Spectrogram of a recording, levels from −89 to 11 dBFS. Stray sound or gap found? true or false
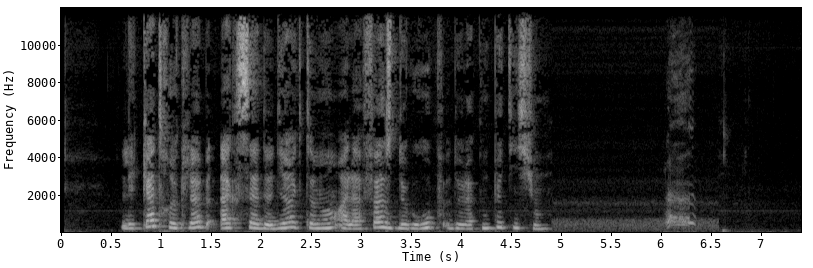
true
